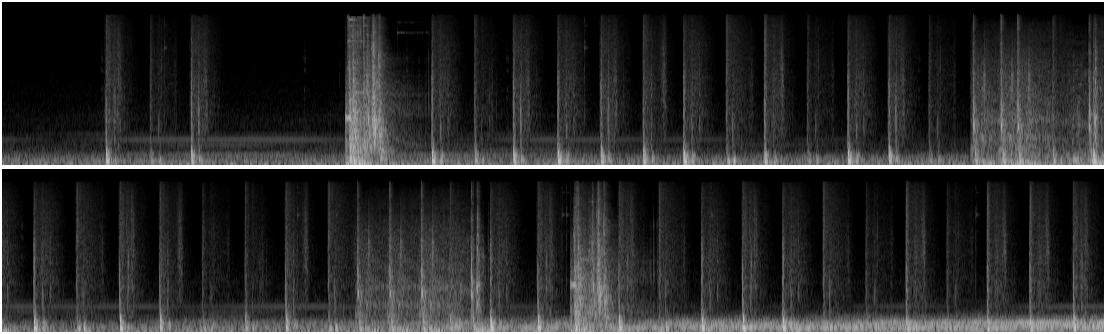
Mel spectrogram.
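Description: Footsteps tap quickly and steadily on a wooden floor.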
